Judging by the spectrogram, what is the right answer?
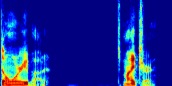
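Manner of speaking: mock self-assured tone. Retelling what a late nephew said to an uncle: imitating a confident nephew. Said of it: "very confidently".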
